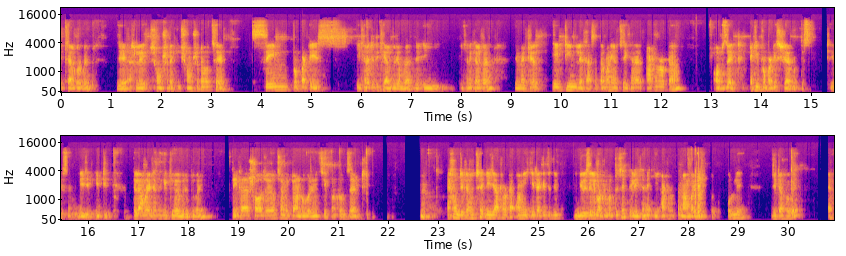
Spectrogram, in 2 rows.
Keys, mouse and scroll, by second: 7.0-8.9 scroll down 1, 20.2 ctrl+z, 20.6 ctrl+z, 20.9 ctrl+z, 21.3 ctrl+z, 21.7 ctrl+z, 27.7-30.8 drag.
